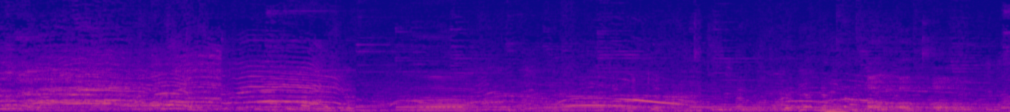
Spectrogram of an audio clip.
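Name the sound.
children shouting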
